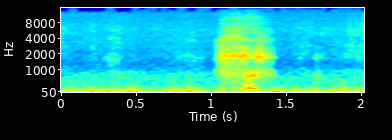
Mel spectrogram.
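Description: Wind buffeting the microphone in a steady low rumble, with a short hissing burst about a second in.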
